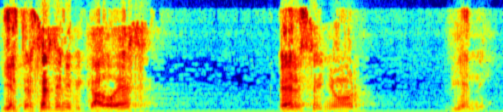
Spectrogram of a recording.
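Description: Guatemalan male pastor, fairly high husky voice, emphatic sermon delivery, repeats lines for stress. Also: slow, fairly bright tone, highs cut off. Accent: Guatemalan Spanish. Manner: emphatic, repeats key phrases.

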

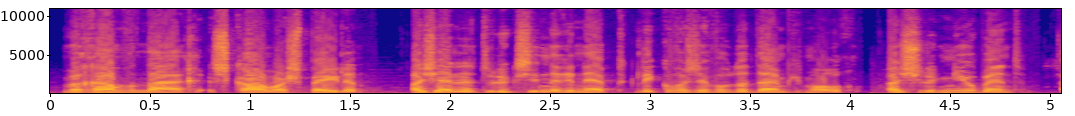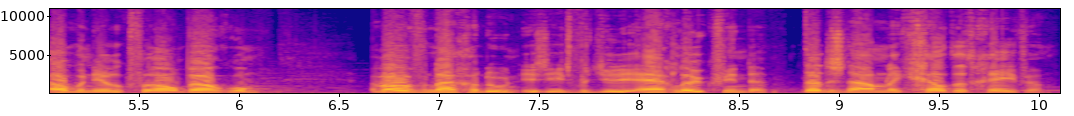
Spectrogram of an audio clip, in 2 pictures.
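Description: A man's voice: fairly high pitch, fast talker, no echo, faint music behind. A young man with a Dutch accent giving casual, jokey gameplay commentary to his viewers, swearing and full of fillers. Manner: energetic, jokey, swears, shouts when panicking; many fillers, talks to viewers. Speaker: gaming YouTuber.

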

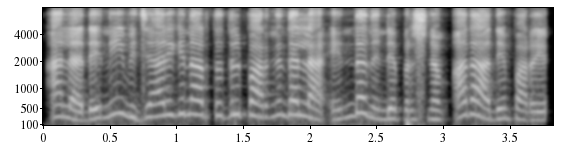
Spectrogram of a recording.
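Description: A woman's voice: high-pitched, a little fast, sharp tone. A woman voicing a brusque young man scolding a crying girl on the phone, in a serial story recap. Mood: impatient. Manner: curt, scolding. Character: impatient curt young man.

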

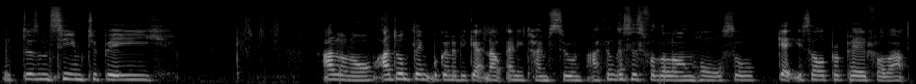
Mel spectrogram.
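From a desk webcam in her bedroom, a Geordie beauty vlogger in her thirties, from North East England, chats her way through a makeup livestream, reading viewer comments aloud. She laughs easily and sounds a bit tired, with a mid-range, slightly bright voice, fairly even intonation and a moderate pace.

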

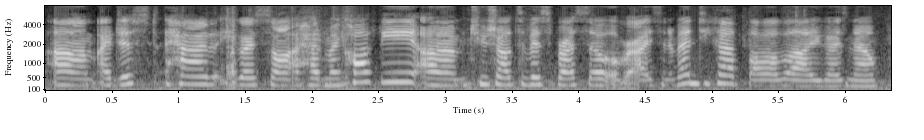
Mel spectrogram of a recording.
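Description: Holding the camera at arm's length, this young woman vlogger chats upbeat to viewers from her car and home kitchen, sprinkling in plenty of fillers. Her voice is on the high side, brisk, bright, and forceful. The audio is poor, with slight background noise.

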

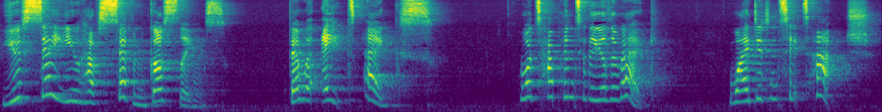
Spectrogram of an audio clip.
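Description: A woman voicing a sharp, suspicious storybook rat who fires off demanding questions. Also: very high-pitched, very animated, takes it slowly, pitched above the performer's own voice, full character voice. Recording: roomy, echoing sound.

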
